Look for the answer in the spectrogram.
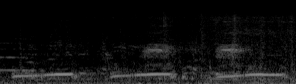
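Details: ['A fancy domestic pigeon in a loft gives three clear, low coos about one second apart. Each coo slides upward and ends in a held note, with a faint voice-like murmur behind.']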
